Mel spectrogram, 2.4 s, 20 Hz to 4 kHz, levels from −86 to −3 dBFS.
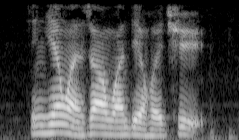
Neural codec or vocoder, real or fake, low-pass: none; real; 3.6 kHz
